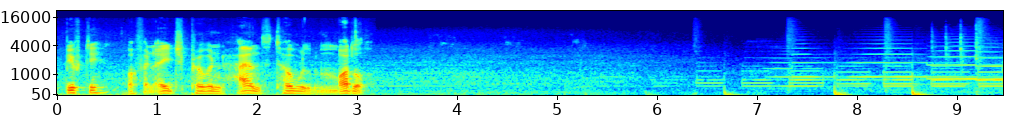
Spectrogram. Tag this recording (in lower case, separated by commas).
speech, music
